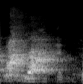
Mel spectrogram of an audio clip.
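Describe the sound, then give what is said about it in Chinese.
A dog barks in short bursts, a couple of sharp mid-pitched yaps with a slightly whiny edge, loud and clear with no talking over them. “还有一个一个狗叫”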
